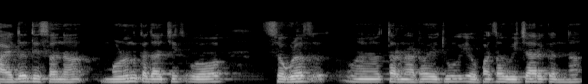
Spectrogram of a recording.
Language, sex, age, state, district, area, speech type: Goan Konkani, male, 30-45, Goa, Canacona, rural, spontaneous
